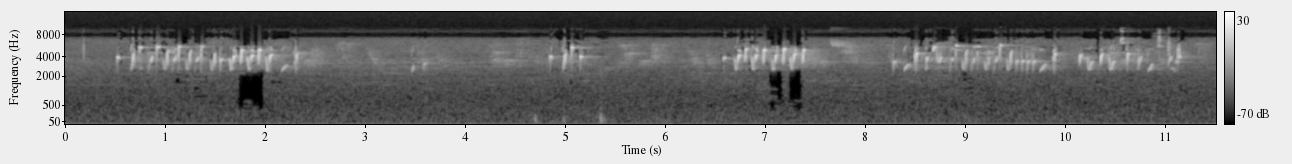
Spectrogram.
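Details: European goldfinch of Algeria in song: several separate bursts of fast, high, liquid twittering and jingling notes, broken by short pauses, with one brief quieter phrase in between; background otherwise quiet.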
